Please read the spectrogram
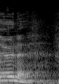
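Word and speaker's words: Åne: They give a tip. The A is pronounced like the O in Una. – Horse.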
